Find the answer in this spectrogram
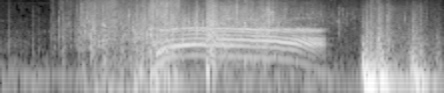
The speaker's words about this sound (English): just smashed that man's head in!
